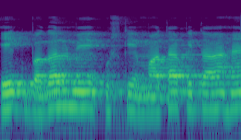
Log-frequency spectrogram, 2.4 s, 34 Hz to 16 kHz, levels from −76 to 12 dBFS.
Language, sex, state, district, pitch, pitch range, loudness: Hindi, male, Uttar Pradesh, Lucknow, 140 Hz, 135-145 Hz, -15 LUFS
